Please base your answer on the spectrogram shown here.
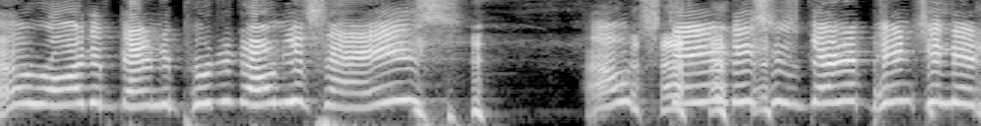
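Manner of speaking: put-on very loud, very high, regal queenly posh accent. Describing the powder lady at a BlizzCon Q&A, imitating her queen-like accent. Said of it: "She was like the queen".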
